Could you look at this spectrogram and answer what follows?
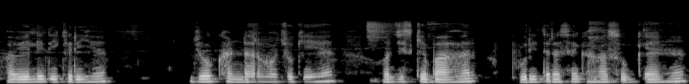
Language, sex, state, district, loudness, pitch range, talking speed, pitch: Hindi, male, Chhattisgarh, Balrampur, -20 LUFS, 120-130 Hz, 165 wpm, 125 Hz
